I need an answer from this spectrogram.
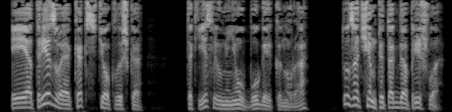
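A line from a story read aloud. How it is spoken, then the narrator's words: Plain. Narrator (Russian): спросил я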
